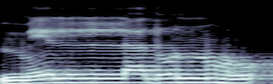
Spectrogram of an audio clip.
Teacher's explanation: نون ساکن کے بعد لام ہے تو ادغام بغیر غنہ کے، لام اور را میں غنہ نہیں ہوتا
